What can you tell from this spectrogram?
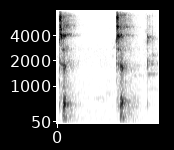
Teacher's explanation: t is aspirated because it's in initial position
